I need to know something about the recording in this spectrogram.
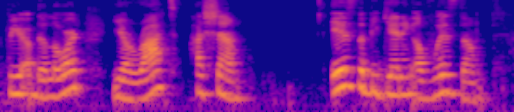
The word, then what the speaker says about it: Yirat HaShem: the Y the fear fear of the Lord yat Hashem is how you say fear of the Lord yat Hashem is the beginning of wisdom HMA and knowledge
